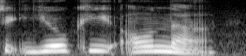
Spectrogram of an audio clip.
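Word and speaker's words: 雪女: a child katro what's a inos asked it's pronounced Yoki Ona inos and it's a female spirit said to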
